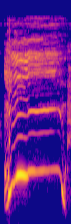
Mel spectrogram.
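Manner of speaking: very high, loud drawn-out "ooh"; retold "ooh". Retelling Chris coming out, a high loud whoop. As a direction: imitate a long high-pitched whoop. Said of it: "and he said".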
